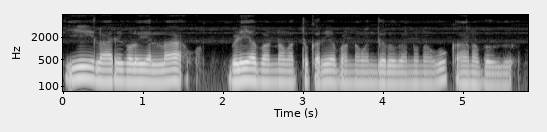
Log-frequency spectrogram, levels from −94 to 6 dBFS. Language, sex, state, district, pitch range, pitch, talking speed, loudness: Kannada, male, Karnataka, Koppal, 120-140 Hz, 130 Hz, 115 wpm, -15 LUFS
